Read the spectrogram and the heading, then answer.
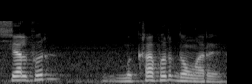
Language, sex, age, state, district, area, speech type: Bodo, male, 18-30, Assam, Kokrajhar, rural, spontaneous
